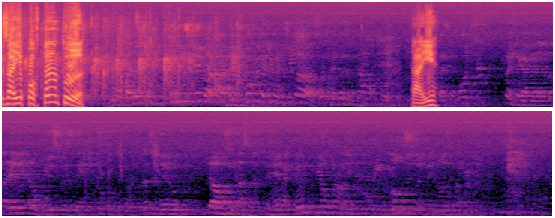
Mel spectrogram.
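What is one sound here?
Men and women chatter quietly in the background.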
